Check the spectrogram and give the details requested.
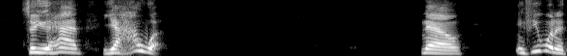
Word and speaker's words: Yahweh: They pronounce it with an ooh sound, Yahuwah. We say Yahweh.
